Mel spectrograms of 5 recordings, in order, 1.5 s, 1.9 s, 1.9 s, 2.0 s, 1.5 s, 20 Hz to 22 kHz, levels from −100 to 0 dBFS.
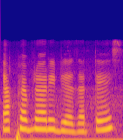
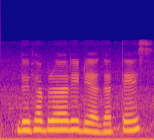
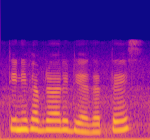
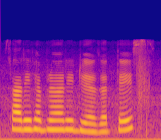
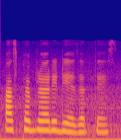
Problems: none marked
